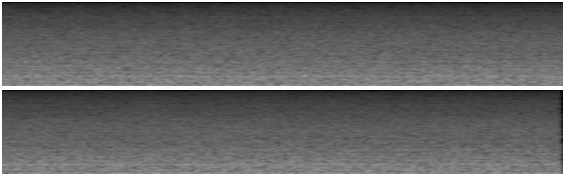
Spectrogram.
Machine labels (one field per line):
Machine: fan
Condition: normal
